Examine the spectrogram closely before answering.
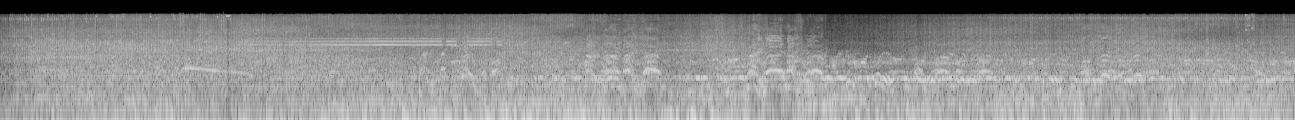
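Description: Truck engines rumble as a convoy drives past outdoors.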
